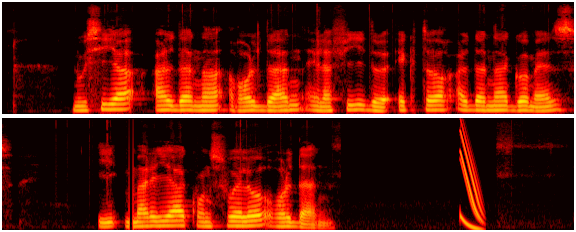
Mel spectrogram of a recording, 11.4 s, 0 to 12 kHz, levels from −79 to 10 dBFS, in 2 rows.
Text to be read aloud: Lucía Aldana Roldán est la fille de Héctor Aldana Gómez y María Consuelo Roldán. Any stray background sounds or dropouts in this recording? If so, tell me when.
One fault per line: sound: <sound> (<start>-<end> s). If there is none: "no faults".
sound: dropout (7.0-7.0 s)
sound: chirp (10.3-10.6 s)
